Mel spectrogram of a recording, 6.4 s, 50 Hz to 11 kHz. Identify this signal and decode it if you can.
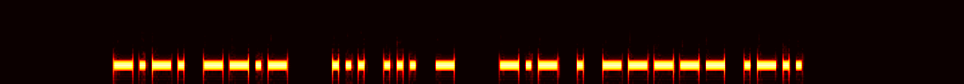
Morse code, heard as a keyed tone, about 28 wpm, 700 Hz. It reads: CQ SST KE0L
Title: K1USN SST QSO Practice - 28wpm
